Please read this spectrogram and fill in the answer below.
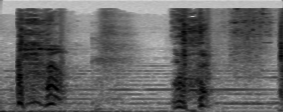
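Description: Two short, pained grunts from a man, about a second apart, over soft background music with held notes.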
